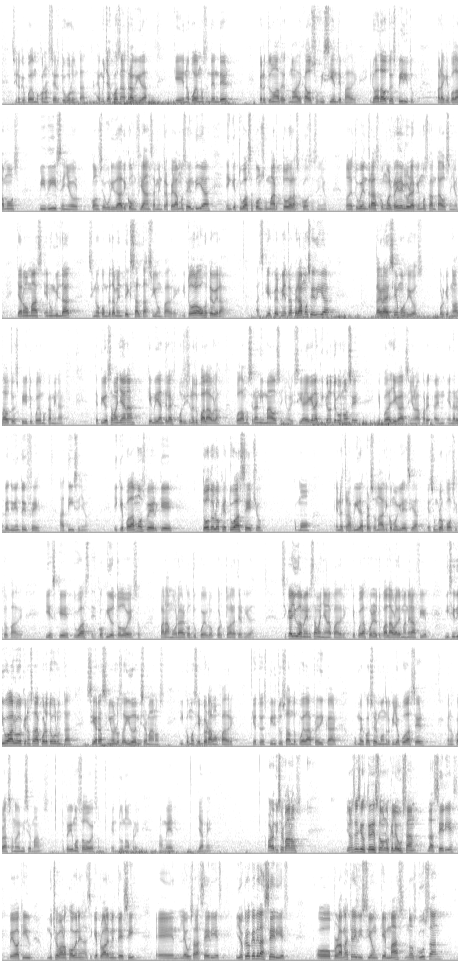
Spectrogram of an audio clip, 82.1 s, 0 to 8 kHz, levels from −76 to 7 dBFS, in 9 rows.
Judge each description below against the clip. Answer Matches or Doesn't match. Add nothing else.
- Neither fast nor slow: Doesn't match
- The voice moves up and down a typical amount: Matches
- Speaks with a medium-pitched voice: Doesn't match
